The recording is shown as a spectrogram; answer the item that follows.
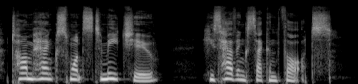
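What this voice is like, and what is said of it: Put-on British accent. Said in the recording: “Should I do it in British accent?”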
